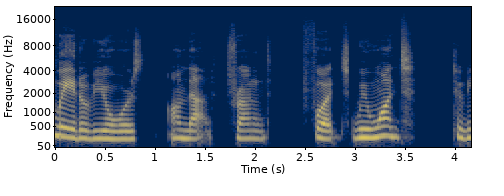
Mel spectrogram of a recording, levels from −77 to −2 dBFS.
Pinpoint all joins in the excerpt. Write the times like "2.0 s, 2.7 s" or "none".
2.9 s

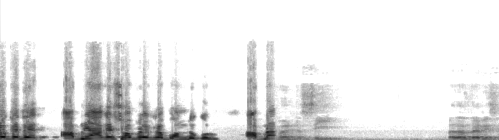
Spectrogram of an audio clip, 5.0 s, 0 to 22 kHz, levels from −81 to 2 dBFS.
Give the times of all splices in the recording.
2.7 s

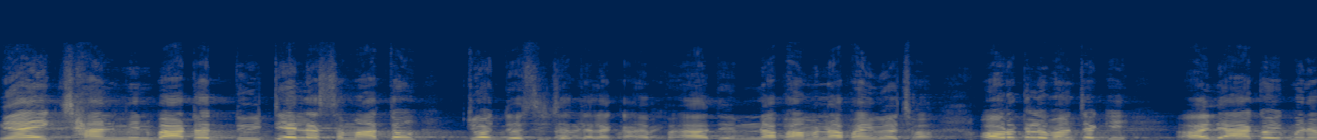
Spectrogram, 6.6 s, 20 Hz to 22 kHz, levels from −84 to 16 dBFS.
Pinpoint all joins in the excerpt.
3.1 s

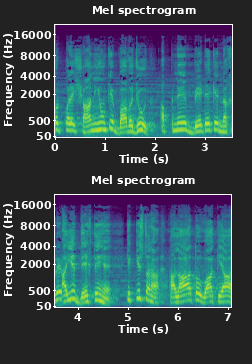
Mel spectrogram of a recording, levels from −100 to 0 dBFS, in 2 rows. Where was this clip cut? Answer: 3.7 s

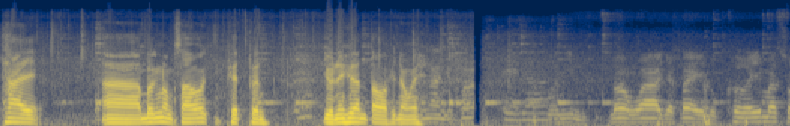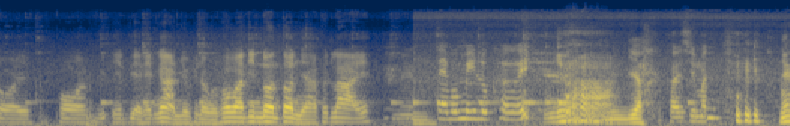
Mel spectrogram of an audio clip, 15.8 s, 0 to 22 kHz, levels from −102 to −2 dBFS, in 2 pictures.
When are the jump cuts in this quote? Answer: 4.8 s, 12.1 s, 15.0 s

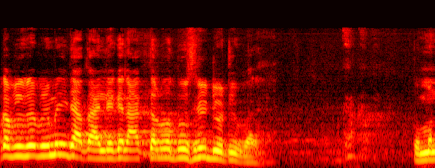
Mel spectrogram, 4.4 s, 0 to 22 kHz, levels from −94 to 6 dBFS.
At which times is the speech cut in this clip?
none

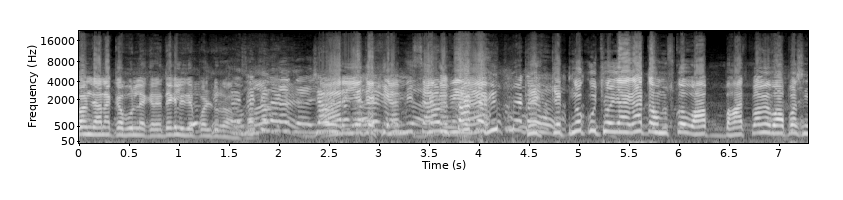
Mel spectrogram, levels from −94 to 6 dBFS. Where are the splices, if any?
none

